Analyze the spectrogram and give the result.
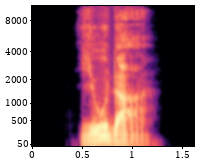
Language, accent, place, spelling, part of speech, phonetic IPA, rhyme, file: German, Germany, Berlin, Juda, proper noun, [ˈjuːda], -uːda, De-Juda.ogg
- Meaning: Judah (first son of Jacob)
